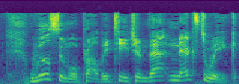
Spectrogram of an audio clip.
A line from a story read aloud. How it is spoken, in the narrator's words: she laughed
